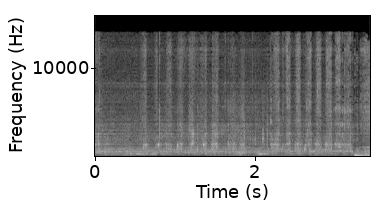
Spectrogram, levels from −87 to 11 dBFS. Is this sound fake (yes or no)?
yes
